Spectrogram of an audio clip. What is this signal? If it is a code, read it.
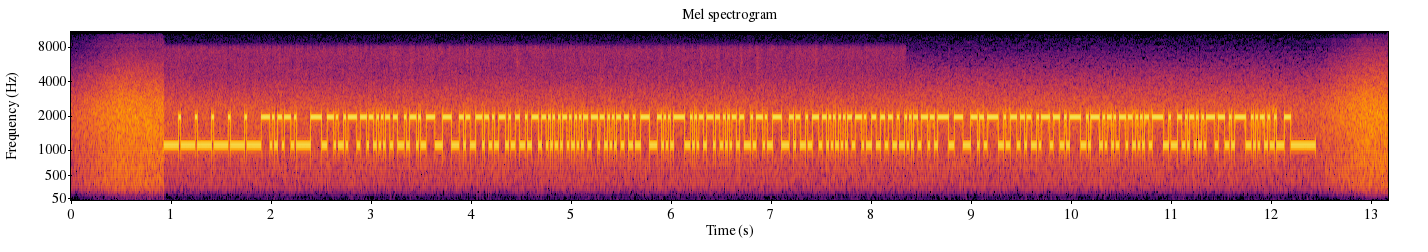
RTTY (45.45 baud, 850 Hz shift), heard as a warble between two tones, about 1550 Hz centre. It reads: THE SCHOOL AWARDS SPORTS SCHOLARSHIPS TO TALENTED STUDENTS.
